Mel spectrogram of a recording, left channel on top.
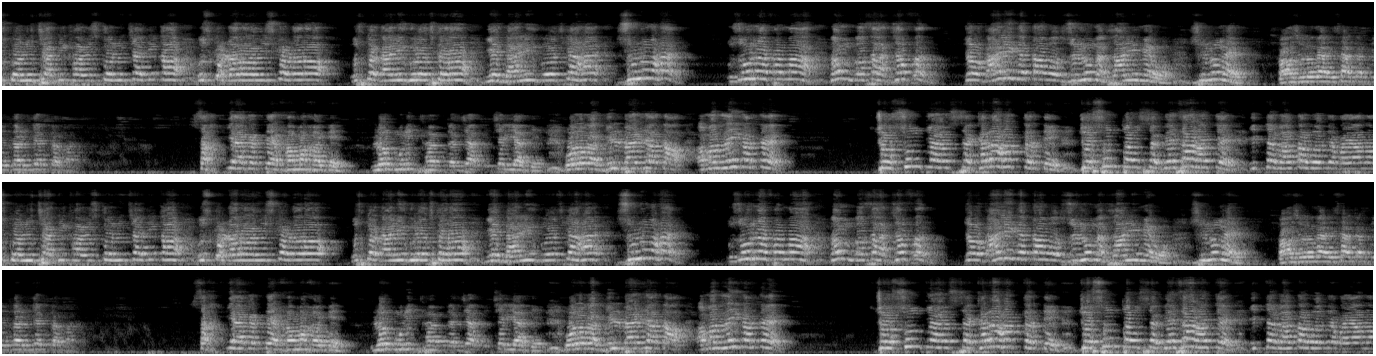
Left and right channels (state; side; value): normal; both; correlation 0.40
